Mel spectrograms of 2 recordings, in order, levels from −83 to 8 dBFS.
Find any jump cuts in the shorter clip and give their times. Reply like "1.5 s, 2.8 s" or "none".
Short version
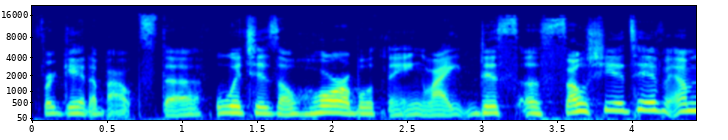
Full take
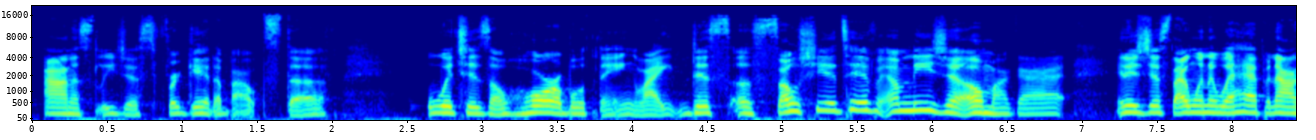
1.2 s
